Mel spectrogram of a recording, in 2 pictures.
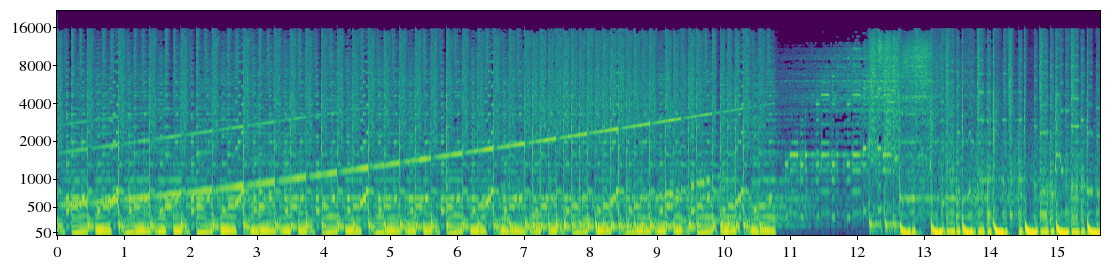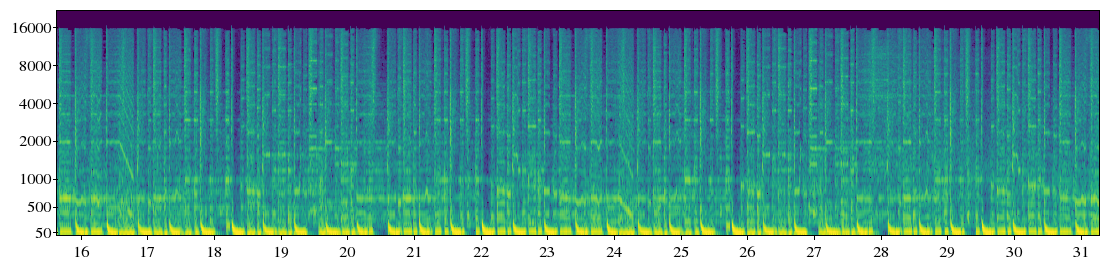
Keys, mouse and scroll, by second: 1.9 Tab, 2.6 g, 4.6 alt+d, 5.0 g, 10.9 shift+right click, 11.6 g, 13.8 scroll down 1, 13.9 scroll up 2, 14.0-14.8 scroll down 2, 14.8 click, 15.1 shift+a, 18.4 shift+a, 21.2 1, 25.1 g, 28.5 e.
